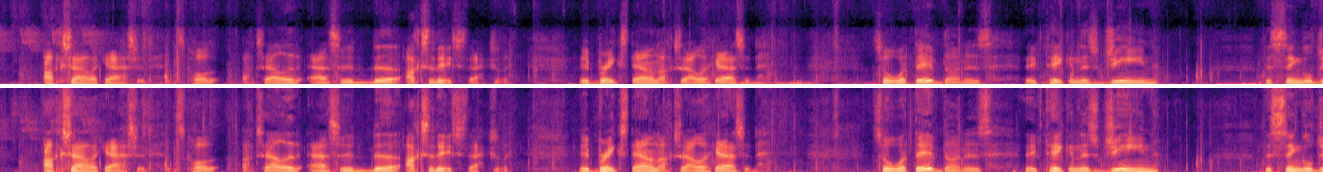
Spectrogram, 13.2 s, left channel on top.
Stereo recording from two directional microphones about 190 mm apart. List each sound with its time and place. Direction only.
0.4 s speech: 55° right (ahead or behind)
8.7 s speech: 55° right (ahead or behind)
12.6 s speech: 55° right (ahead or behind)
